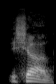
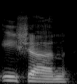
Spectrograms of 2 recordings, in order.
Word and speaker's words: Eshaan: I say Ishan because that's what I've always been called. The actual pronunciation is Ishan.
